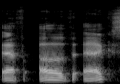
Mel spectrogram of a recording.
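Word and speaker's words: f(x): Now, I gave you a little notes about how this is f of x is how you pronounce it.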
